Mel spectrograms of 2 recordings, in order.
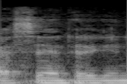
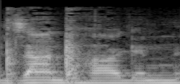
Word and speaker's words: Sandhagen: Are we saying that right? – Yeah, Sandhagen, yeah. – Oh, okay. – Dutch. – Yeah, it's Dutch. Zandhagen in Dutch.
